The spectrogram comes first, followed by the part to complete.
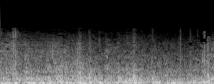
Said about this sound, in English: The sound of a Russian missile pelting towards Kyiv was caught on camera by an AP reporter.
